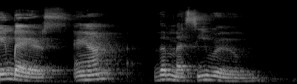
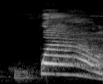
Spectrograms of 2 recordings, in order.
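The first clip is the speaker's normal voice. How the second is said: pitched high and louder, wide-eyed; amazed wow; 12 semitones higher, 7 dB louder than usual. Acted. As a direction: gasp it out in amazement. Brother sees the finished room.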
